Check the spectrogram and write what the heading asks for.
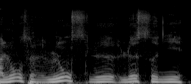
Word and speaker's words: Lons-le-Saunier: Et donc voilà, ils continuent aussi de pas mal tourner puisqu'ils sont à Lons-le-Saunier, on ne prononce pas le S, ce soir.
